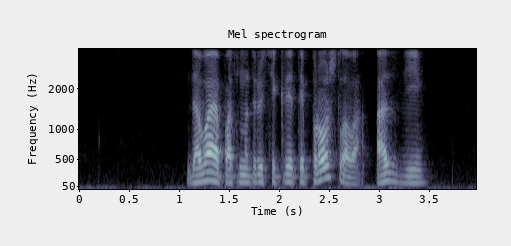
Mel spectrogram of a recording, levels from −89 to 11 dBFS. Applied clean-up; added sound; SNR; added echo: none; none; none; none.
